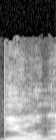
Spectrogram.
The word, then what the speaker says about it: Beulah: Is it Beulah? Is it? – Well, it's Beulah if we pronounce it. It's Beulah if anybody else does.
